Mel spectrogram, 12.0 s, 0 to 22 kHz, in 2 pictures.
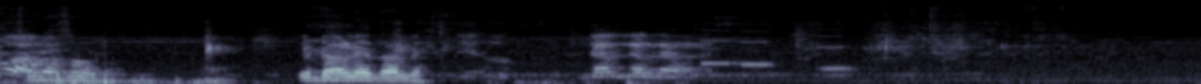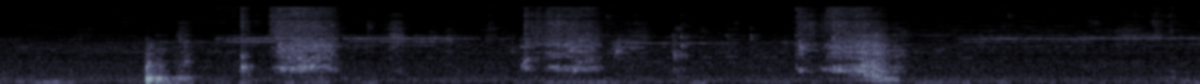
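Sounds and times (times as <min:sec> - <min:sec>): liquid sloshing in a container: 0:04.0 - 0:05.6.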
